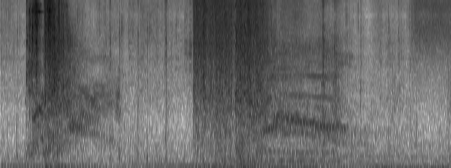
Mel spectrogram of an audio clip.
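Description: A rifle fires in loud, sharp bursts.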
